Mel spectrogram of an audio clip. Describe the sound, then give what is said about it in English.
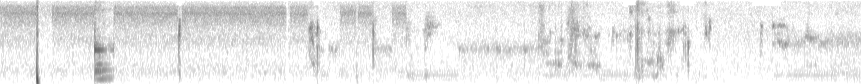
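Telephone dialing tones as someone dials to call a man one more time: a sharp click, then a quick, irregular run of short electronic beeps at varying pitches, thin and tinny in tone, with no talking. “Let me try to call him one more time.”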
